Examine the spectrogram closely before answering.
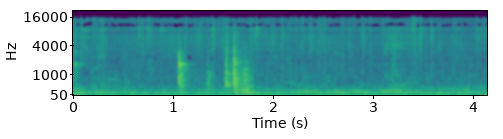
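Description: Gopchang sizzling steadily in a hot tabletop pan, with two sharp clinks of a dish or spoon about a second and a second and a half in.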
